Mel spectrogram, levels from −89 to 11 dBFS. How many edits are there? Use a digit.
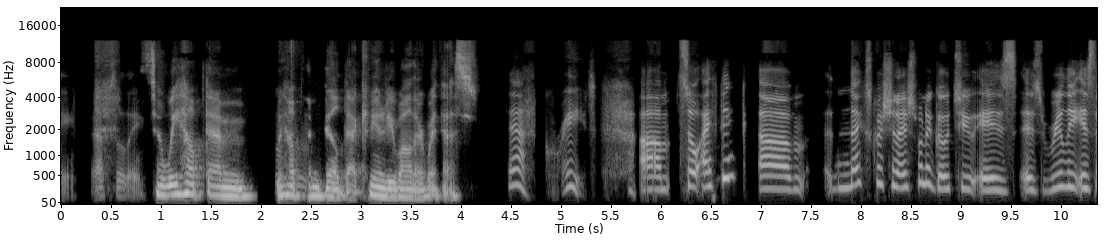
1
